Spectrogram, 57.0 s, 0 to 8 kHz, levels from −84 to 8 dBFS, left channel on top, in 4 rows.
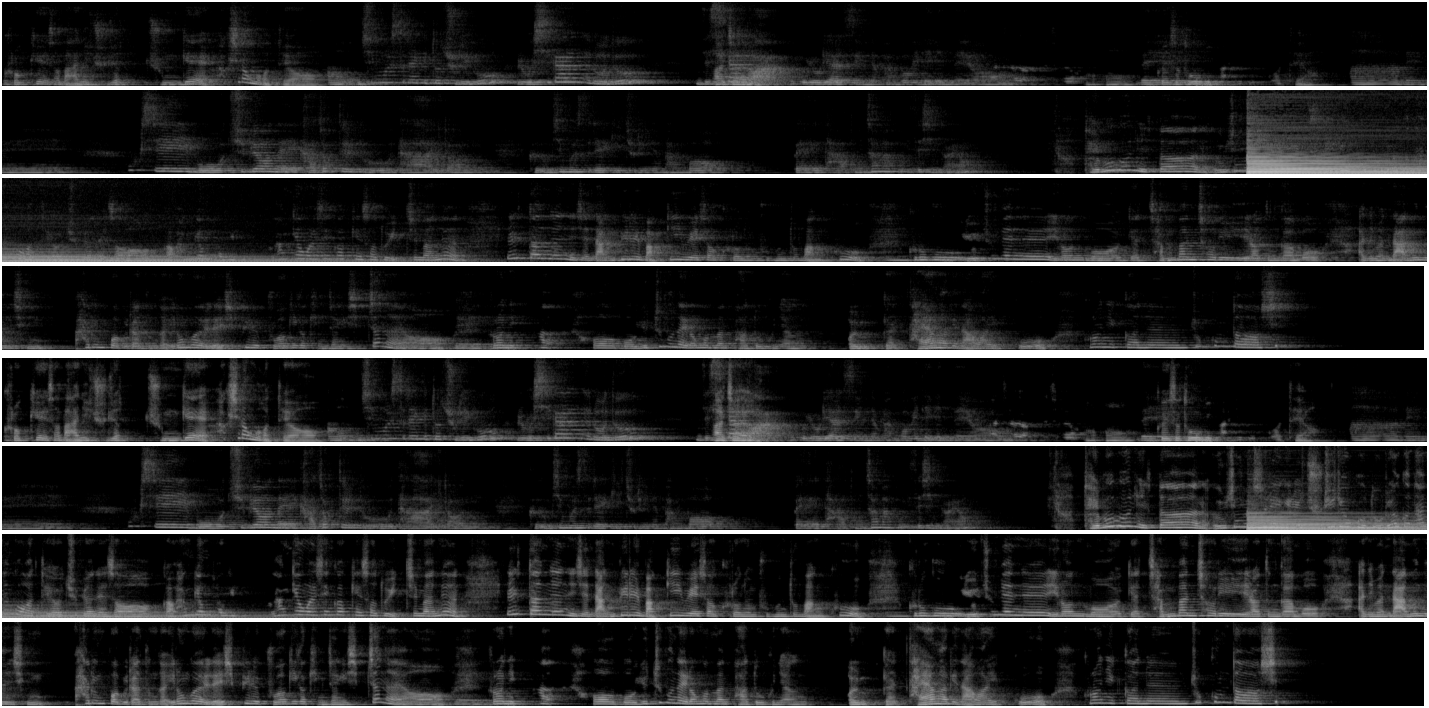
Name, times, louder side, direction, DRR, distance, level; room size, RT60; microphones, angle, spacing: voice 1, 0.0-3.2 7.1-7.6 9.9-10.3 10.6-12.1 12.7-13.2 24.7-30.8 31.2-43.2 43.5-47.2 47.7-50.8 51.2-55.5, right 5 dB, 70° right, 8 dB, 0.4 m, -33 dB
voice 2, 3.2-6.4 6.9-7.7 8.0-10.1 11.3-12.1 13.5-21.4 22.2-23.9 30.0-30.8 37.3-38.1 47.3-47.9, equal, 15° right, -1 dB, 1.7 m, -40 dB
sound 1, 26.7-31.8, left 5 dB, 75° left, 0.4 m, -24 dB
12.5 x 7.6 x 6.8 m, 1.1 s
head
